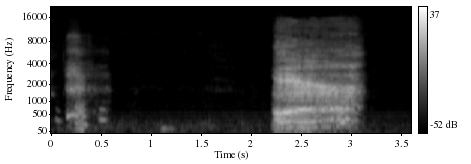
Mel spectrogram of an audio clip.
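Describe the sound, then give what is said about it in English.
A woman lets out one very loud, drawn-out, raspy burp lasting almost a second, after a brief gulping noise and a short pause, as she breaks the Guinness World Record for the loudest burp by a woman. “Breaking the loudest burp by a woman Guinness World Record.”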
